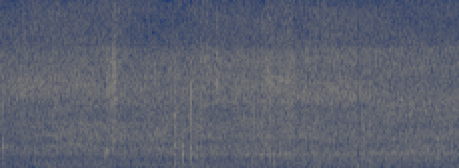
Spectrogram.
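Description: Steady rush of flowing water below a dam, with a few faint clicks.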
